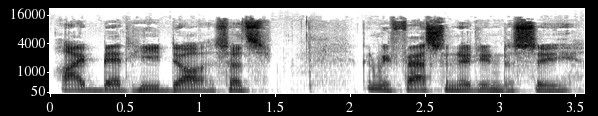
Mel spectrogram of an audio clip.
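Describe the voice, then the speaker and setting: Brief: gravelly older man in his seventies, sports radio host, rambling, opinionated, slightly higher pitch, dry close sound. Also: moderate pace, no echo. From New York. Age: 70s. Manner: storytelling, opinionated, rambling with restarts. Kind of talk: sports talk radio chat.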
